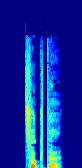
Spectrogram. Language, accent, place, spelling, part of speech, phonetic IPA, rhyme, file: German, Germany, Berlin, zuckte, verb, [ˈt͡sʊktə], -ʊktə, De-zuckte.ogg
- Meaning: inflection of zucken: 1. first/third-person singular preterite 2. first/third-person singular subjunctive II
